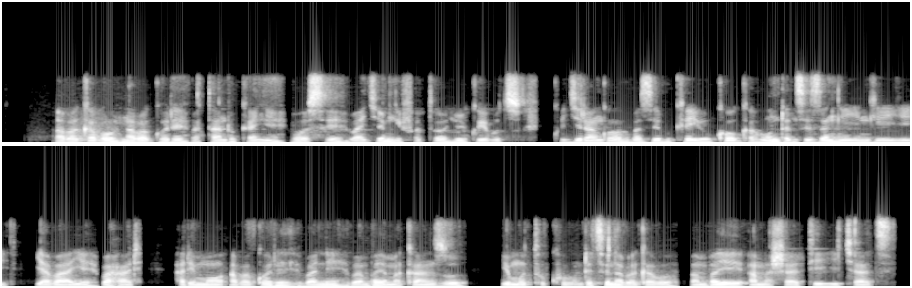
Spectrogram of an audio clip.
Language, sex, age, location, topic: Kinyarwanda, male, 25-35, Kigali, government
